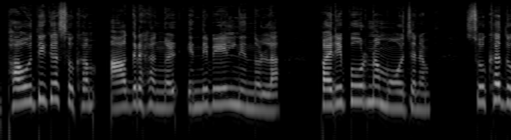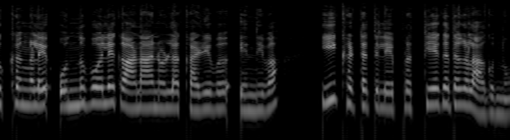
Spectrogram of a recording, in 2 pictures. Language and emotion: Malayalam, neutral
